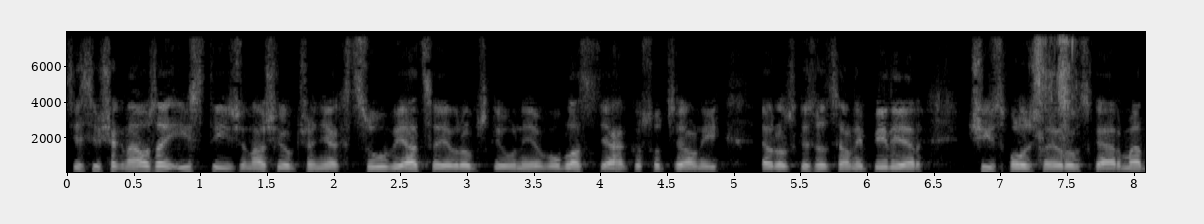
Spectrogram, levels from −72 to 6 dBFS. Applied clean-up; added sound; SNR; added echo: none; Rattle (instrument); 5 dB; none.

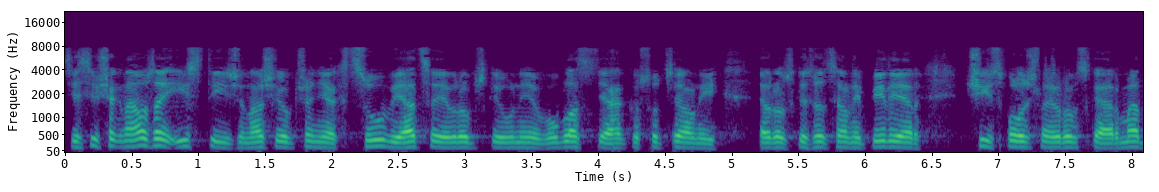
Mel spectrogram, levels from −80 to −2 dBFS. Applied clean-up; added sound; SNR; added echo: neural separator model SepFormer DNS4.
